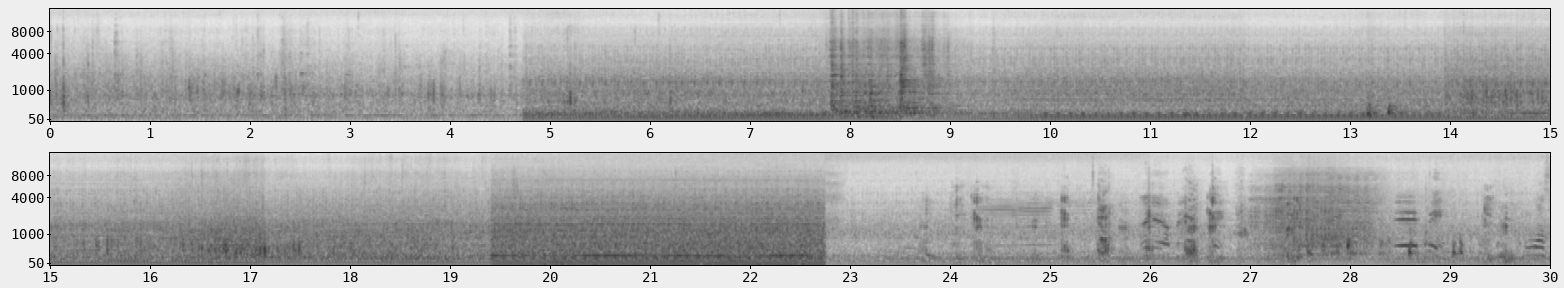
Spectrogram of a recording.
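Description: Kubota compact tractor's engine running steadily, getting louder for a few seconds and then stopping suddenly, with a short clatter about eight seconds in. After it stops, pigs grunt and squeal.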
